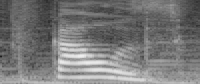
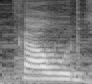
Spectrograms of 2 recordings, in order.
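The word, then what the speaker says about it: cause: রয়েছে এরপরে রয়েছে কাউস আমরা এটাকে বলি কাউস মানে আমরা কাউস বলি না যে কাউস এটা বলি কাউজ আমরা নর্মালি এটা সঠিকটাই বলি কাউজ কিন্তু এটা সঠিক উচ্চারণ করতে হলে শিয়র উচ্চারণ হবে খ তাহলে কের উচ্চারণ খ মানে শিয়র উচ্চারণ খ হলে এটা হবে খাউজ তারপরে দেখুন এটা বলি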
